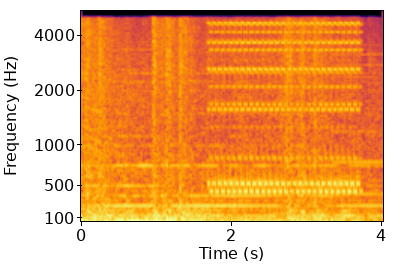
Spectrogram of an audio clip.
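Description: A telephone rings with a loud, steady electronic trill that repeats in an even pattern and continues throughout.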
